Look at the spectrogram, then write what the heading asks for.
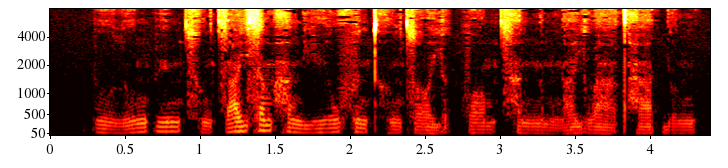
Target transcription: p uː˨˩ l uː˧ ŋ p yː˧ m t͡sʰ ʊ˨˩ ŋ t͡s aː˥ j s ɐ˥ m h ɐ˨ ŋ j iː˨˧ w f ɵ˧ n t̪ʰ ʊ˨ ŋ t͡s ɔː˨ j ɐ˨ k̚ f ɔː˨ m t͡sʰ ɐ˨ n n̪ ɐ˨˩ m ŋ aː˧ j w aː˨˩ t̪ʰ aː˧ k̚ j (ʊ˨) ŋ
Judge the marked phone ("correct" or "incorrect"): incorrect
